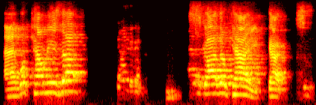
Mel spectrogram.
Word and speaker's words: Schuyler: aren't i yes and what county is that skyler county got it's spelled schuler but remember as i told you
